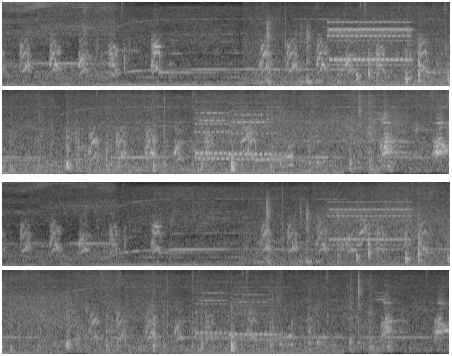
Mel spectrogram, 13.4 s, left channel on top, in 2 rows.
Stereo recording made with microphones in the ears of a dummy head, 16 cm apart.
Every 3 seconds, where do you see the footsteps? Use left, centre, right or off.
off, right, centre, right, right.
